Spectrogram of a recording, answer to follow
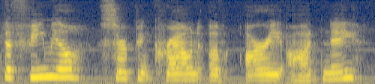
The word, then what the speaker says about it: Ariadne: I think it's Ariadne.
